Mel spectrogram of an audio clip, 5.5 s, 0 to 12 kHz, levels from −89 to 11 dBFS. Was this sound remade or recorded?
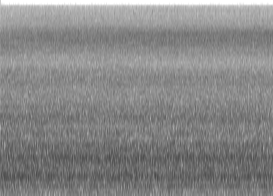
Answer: recorded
